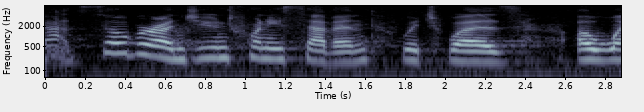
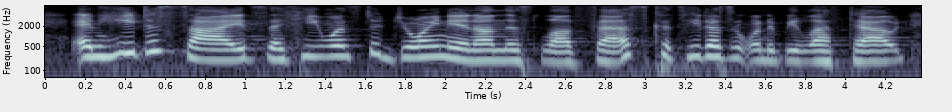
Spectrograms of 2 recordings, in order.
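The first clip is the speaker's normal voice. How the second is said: ordinary talk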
